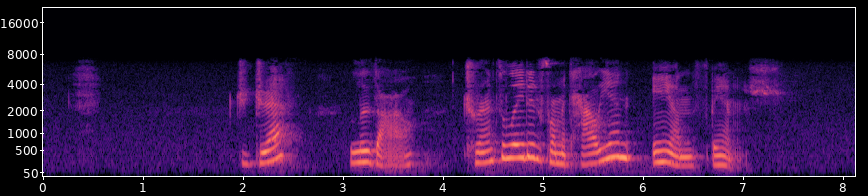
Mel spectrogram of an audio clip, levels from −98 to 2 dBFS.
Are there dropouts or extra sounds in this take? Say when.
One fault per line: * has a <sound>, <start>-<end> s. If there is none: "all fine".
all fine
